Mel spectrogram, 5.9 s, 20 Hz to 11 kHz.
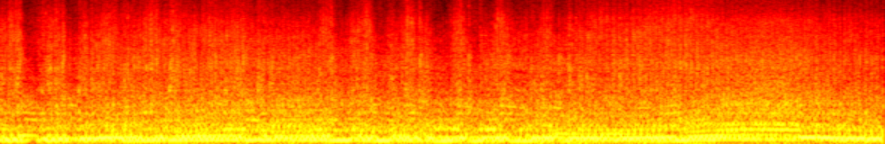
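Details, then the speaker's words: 1960 Chevrolet Impala V8, sat for decades, first run on its own after the carburetor floats seated: a deep idle throb that swells and sags; the cause of the pulsing is unknown, though it seems to hit on all eight. "I don't know why it's pulsing like that I'm not 100 sure why it's doing that"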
